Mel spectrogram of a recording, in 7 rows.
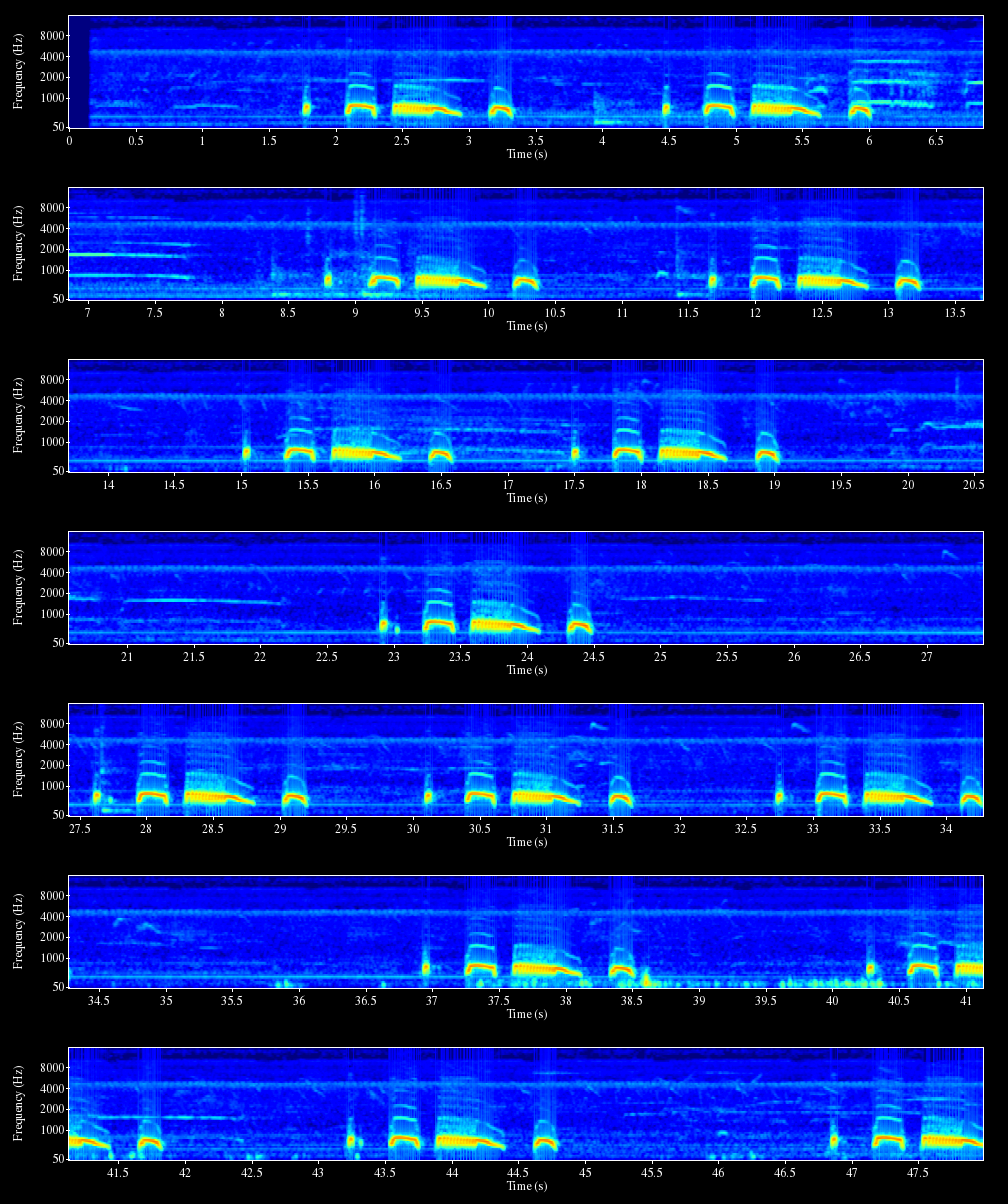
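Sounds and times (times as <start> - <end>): faint bird chirps: 0.2 - 47.9
faint steady hum: 0.2 - 47.9
dove cooing: 1.8 - 6.4, 8.4 - 10.5, 11.2 - 13.4, 15.0 - 19.2, 22.8 - 24.6, 27.6 - 31.7, 32.7 - 34.4, 36.9 - 38.7, 40.1 - 42.4, 43.2 - 44.9, 46.8 - 47.9.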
